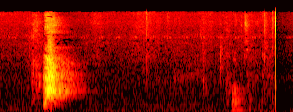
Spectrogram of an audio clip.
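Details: Cavalier King Charles Spaniel asked to talk, answering with a single short, sharp bark, followed by near silence and a few faint clicks and rustles.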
